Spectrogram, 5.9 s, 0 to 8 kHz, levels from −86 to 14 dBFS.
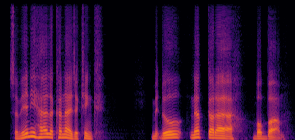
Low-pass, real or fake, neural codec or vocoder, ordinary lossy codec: none; fake; codec, 16 kHz, 0.2 kbps, FocalCodec; none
